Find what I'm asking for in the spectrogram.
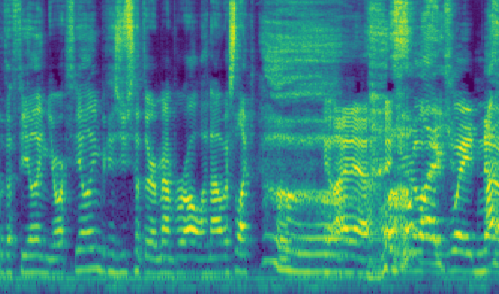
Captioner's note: gaaaaaaaaaasp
